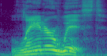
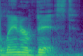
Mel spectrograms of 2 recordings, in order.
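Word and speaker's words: Llanrwst: Lanner Wist. Okay. Lanner Lanner Wist or Lanner Vist. Uh depending on the Welsh language.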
